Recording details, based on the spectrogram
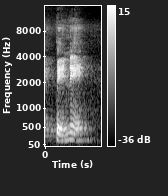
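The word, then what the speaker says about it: πένης: y se distingue de la palabra pené con acento en la primera e pené en que pené no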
